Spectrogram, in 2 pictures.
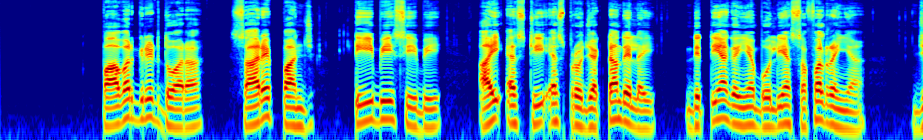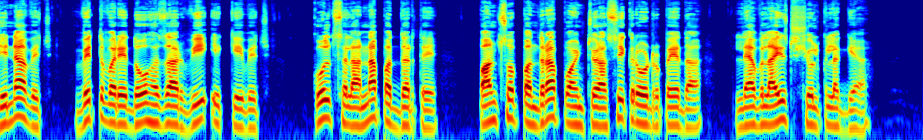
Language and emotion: Punjabi, neutral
